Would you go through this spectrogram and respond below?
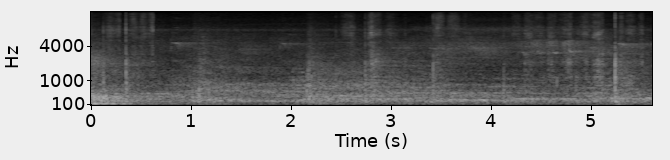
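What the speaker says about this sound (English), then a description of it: "I am writing here" A pen scratches and rubs across paper during a physics lesson, a close, soft run of short strokes and scrapes with small pauses between them, with no talk.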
